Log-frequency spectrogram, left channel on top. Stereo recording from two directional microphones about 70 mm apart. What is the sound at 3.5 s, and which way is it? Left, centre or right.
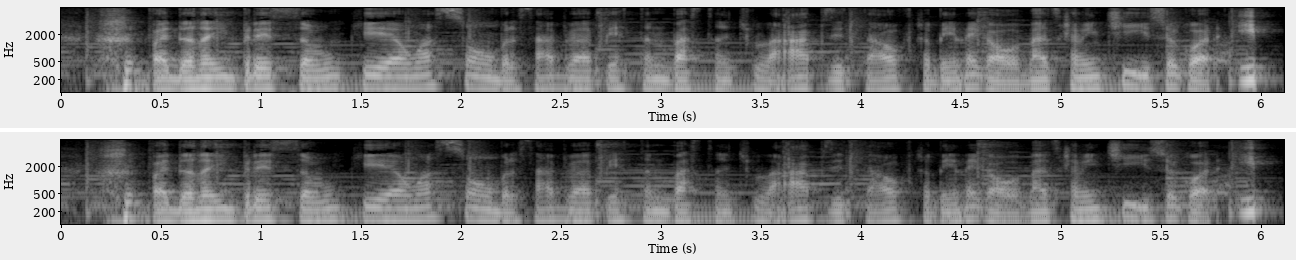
Speech, left.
